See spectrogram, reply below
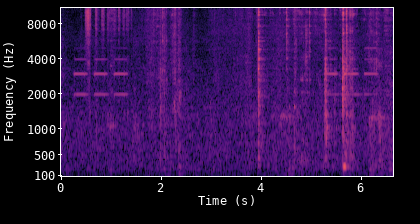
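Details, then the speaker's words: Faint repeating electronic beeps from a wound vacuum device worn on a man's foot to heal a wound, during a woodturning lathe demonstration, quiet room noise with occasional knocks; wound vacuum device alarm. "What, the beeping? Yeah. It's my uh uh one bag. I have a one bag on my foot. Hoping to heal it."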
